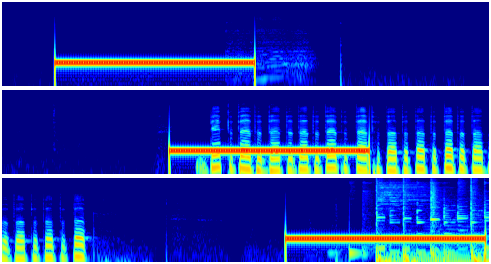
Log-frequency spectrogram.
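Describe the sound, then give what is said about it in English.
A phone's outgoing ringback tone repeats three times, each a steady two-second hum followed by about four seconds of pause, with some muffled voice-like sound over and after the second ring. “I'm going to see if he's going to answer the phone.”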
